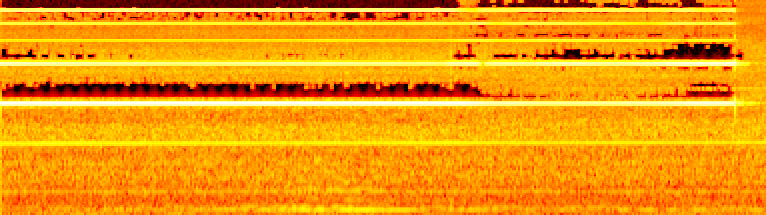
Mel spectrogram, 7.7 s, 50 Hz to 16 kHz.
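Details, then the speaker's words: Ender 3D printer with newly replaced hotend: single unbroken high-pitched beep for about seven seconds at power-on only when the hotend thermistor wire is plugged in; fixed by slightly loosening the thermistor pin screw counterclockwise. "if i unplug this thermostat wire like this it's hard like this i will not have problem if i turn on this 3d printer okay this is okay but if i plug the wires again it will have problem i turn on it will have sound deep sound"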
